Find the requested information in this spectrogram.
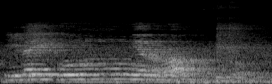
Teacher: Ketika mim mati bertemu dengan huruf mim, itu dibaca berdengung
